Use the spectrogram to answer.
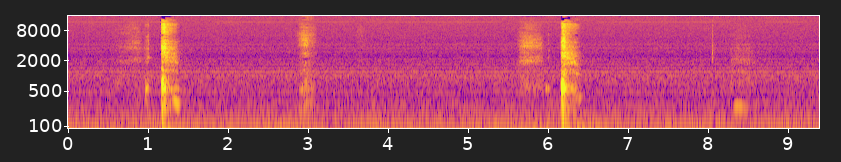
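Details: Two sharp, explosive sneezes about five seconds apart, with soft breaths between them; a sneezing fit the person attributes to bad allergies.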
